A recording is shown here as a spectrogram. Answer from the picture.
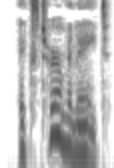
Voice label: "Exterminate", English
